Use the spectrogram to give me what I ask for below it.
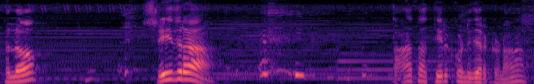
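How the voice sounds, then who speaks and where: An actor playing an obliging auto-rickshaw driver in a radio drama, reassuring and quick to help. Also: male voice, sits high, animated, over music. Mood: helpful. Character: obliging young auto driver, calm helper.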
